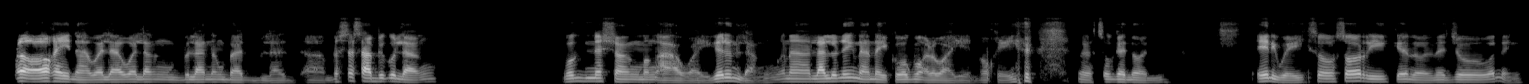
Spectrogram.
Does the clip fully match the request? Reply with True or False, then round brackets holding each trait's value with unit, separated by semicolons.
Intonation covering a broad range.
False (4.8 semitones)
